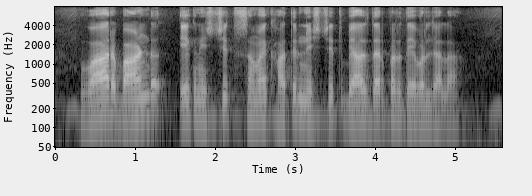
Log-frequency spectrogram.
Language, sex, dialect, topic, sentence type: Bhojpuri, male, Western, banking, statement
